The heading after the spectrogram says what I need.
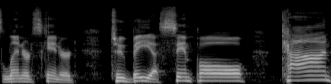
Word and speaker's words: Lynyrd Skynyrd: And Lynyrd Skynyrd, pronounced Lynyrd Skynyrd, To Be a Simple Kind of Man.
